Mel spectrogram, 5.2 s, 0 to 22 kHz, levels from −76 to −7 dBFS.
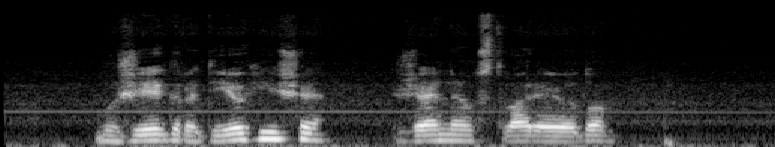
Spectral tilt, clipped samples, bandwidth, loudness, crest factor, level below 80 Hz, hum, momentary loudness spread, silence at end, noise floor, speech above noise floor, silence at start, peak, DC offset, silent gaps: -6.5 dB/octave; under 0.1%; 16 kHz; -19 LUFS; 16 dB; -50 dBFS; none; 13 LU; 0.7 s; -50 dBFS; 32 dB; 0.65 s; -4 dBFS; under 0.1%; none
